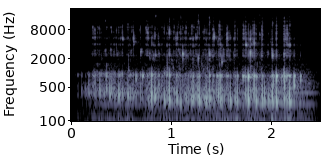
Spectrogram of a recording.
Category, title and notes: Sound effects > Human sounds and actions
Drink, Slurping, Slurp, Human, Water, Close, Male
Drink, Human, Slurp, Water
